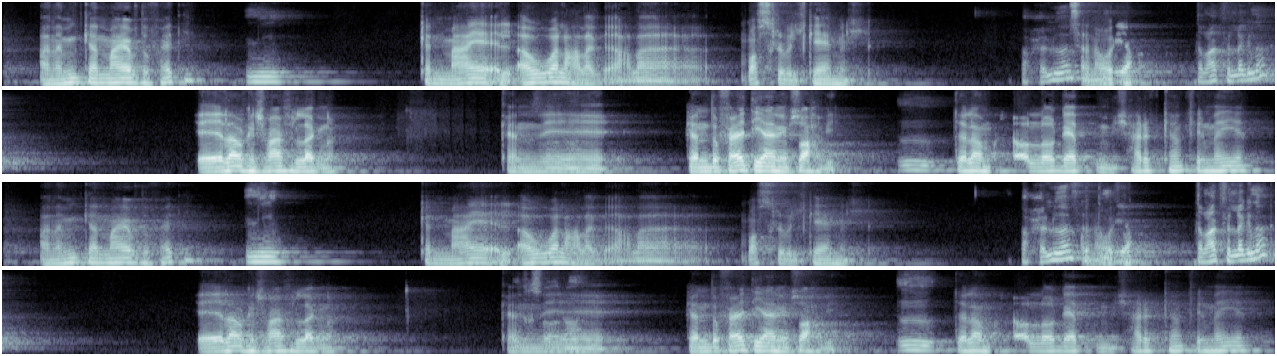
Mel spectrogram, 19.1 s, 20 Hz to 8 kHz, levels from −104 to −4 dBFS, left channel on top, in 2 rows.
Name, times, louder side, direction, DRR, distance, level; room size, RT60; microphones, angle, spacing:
voice 1, 0.3-1.5 3.1-5.3 5.6-6.5 8.1-8.5 11.0-12.0 13.3-14.1 14.7-15.8 16.7-18.9, left 5 dB, 50° left, 18 dB, 0.4 m, -23 dB
voice 2, 1.8-2.2 7.6-8.5 8.9-9.5 13.4-13.9 16.3-16.6, right 4 dB, 80° right, 18 dB, 0.5 m, -28 dB
10.5 x 9.1 x 8.7 m, 1.1 s
head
